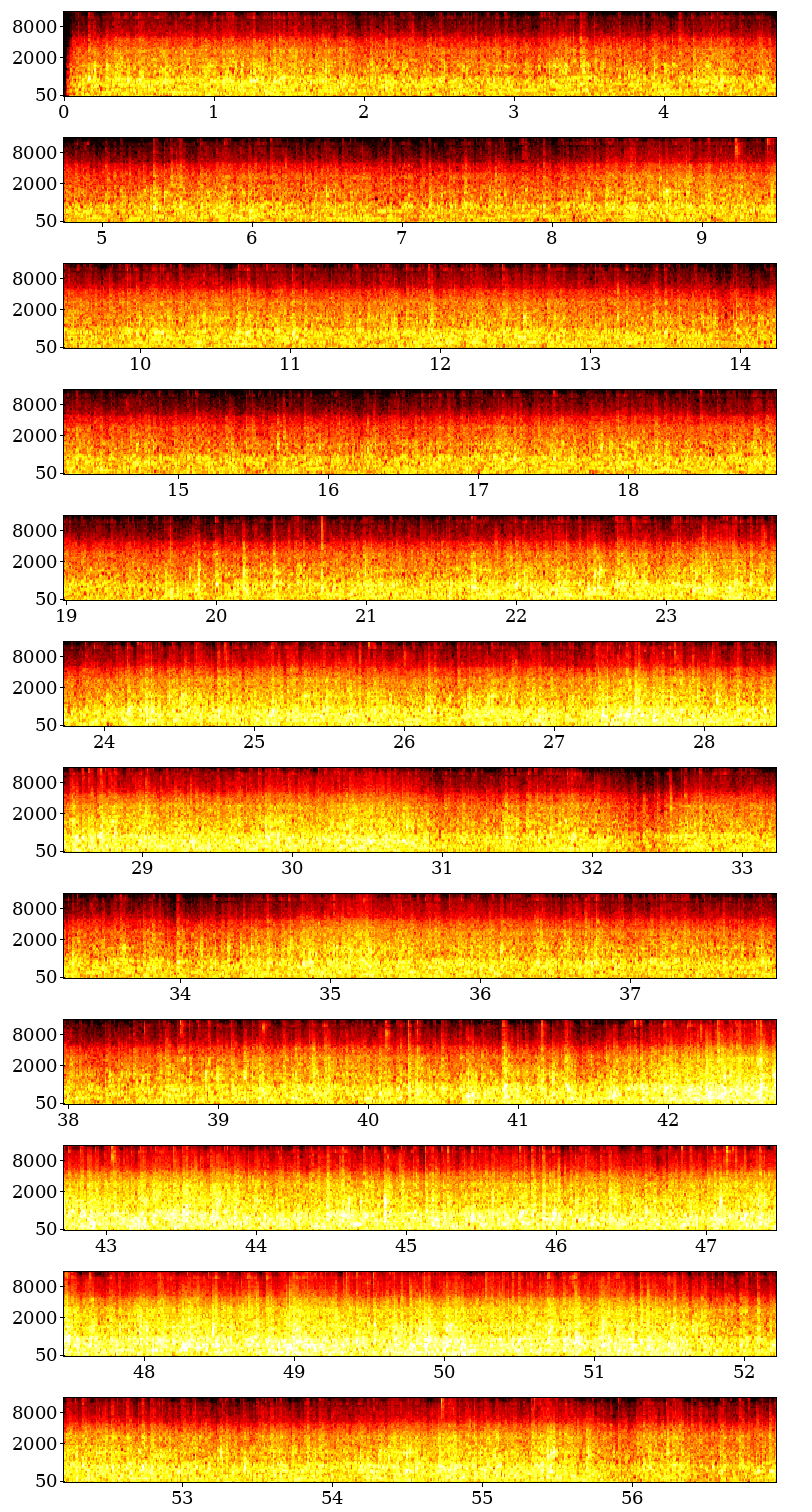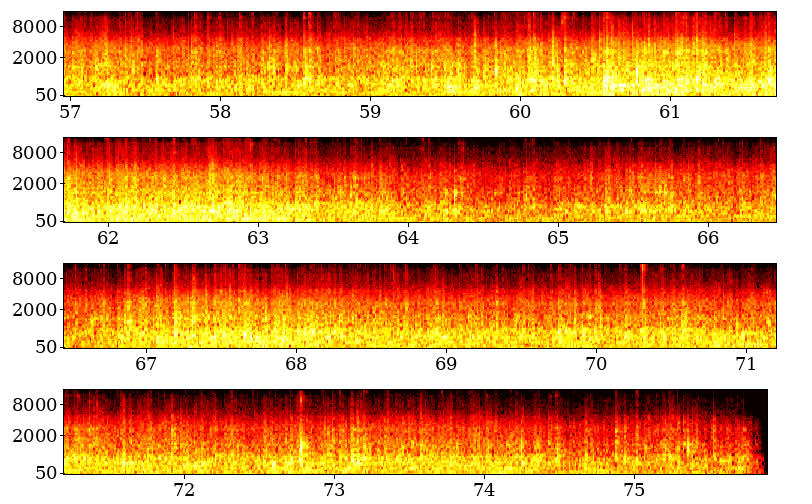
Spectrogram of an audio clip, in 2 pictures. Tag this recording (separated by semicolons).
water; relaxing; tinnitus; rain; insomnia; window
